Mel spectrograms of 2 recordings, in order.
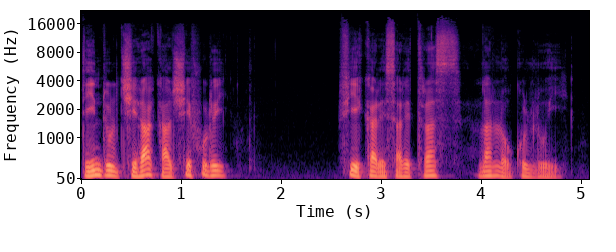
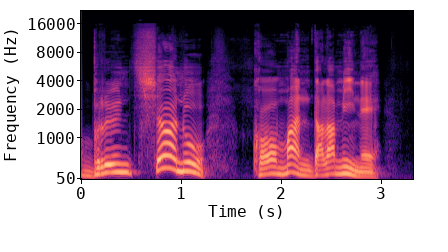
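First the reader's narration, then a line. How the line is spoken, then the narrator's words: Satisfied shout. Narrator (Romanian): strigă Cotoi cu vizibilă satisfacție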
